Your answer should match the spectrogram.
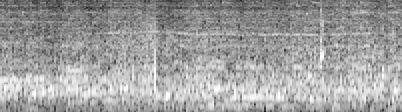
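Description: Slalom-course ambience: a steady wash of distant crowd and background noise, with faint scrapes of a skier's edges carving on hard-packed snow, about twice.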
